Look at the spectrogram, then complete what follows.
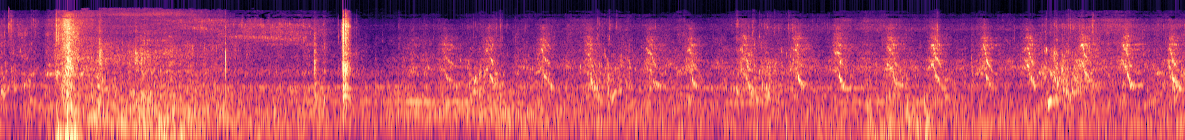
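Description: A fishing rod cast and a spinning reel retrieved: a swish with a falling whir as line pays out, a sharp click about three seconds in, then the reel cranked steadily with a short squeak on each turn, about two a second.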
